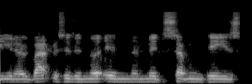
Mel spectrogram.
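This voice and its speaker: A moderate pace and a fairly high pitch from a man in an unremarkable speaking voice. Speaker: farmer.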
